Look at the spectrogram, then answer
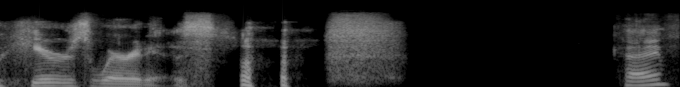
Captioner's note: chuckles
